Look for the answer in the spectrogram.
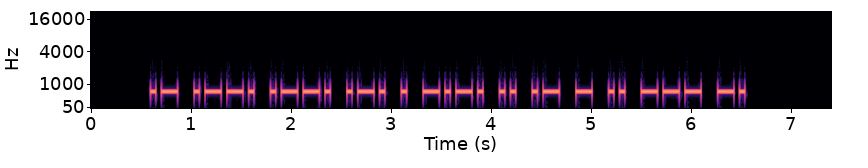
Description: Morse code, heard as a keyed tone, about 22 wpm, 700 Hz. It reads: APPRECIATION
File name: Twelve Letter Words - 22wpm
